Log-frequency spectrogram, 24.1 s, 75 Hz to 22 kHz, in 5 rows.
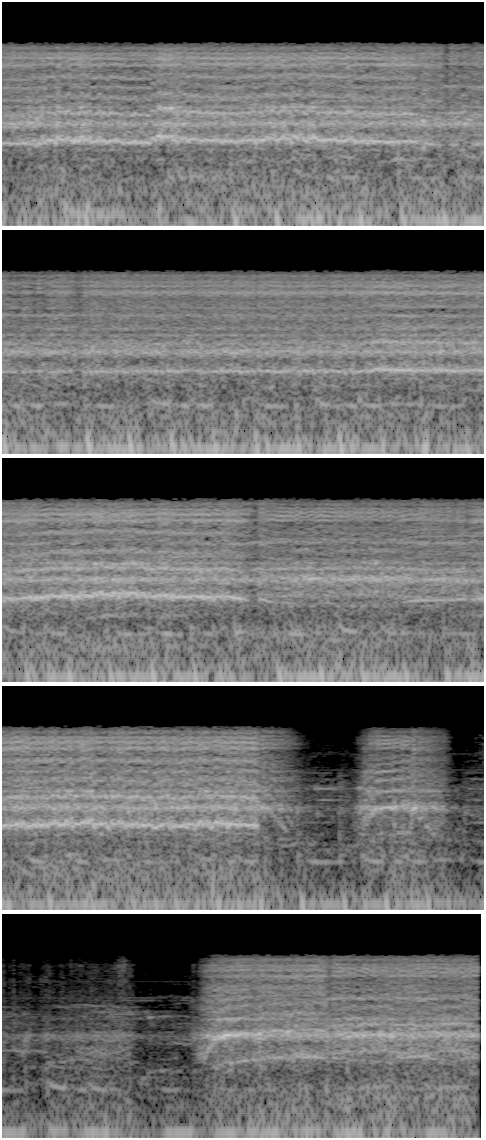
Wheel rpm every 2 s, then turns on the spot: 160, 160, 160, 160, 160, 160, 160, 160, 100, 30, 60, 160.
18-20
